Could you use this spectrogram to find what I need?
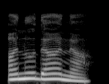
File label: "ಆನೆದಿನ್", Kannada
